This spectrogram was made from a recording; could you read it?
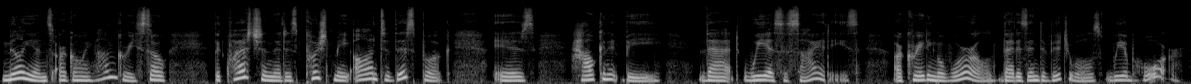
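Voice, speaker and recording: An author guest on a radio show, a woman who talks in a soft, mellow tone. She explains her ideas in an earnest, reflective way. The sound is close and dry. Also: medium pitch, lively intonation, measured pace, slightly rough, no room sound. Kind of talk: interview answer.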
